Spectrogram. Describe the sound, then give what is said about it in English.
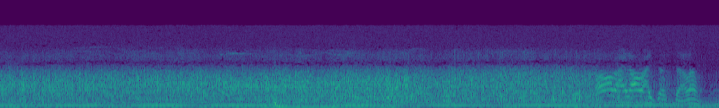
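A loud, steady whirring of a propeller on The Abbott and Costello Show runs unbroken for the whole stretch, with a deep droning hum beneath it; faint voices surface over the noise near the end. “What are you playing with that cord for? I think I got a prop.”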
